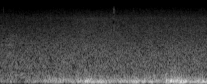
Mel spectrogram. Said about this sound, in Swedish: Och vilken vind hörni!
